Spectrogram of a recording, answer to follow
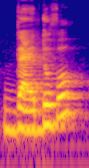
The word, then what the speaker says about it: vedovo: So the stress doesn't follow on the second to last vowel, but follows on the third to last vowel, which is the I.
